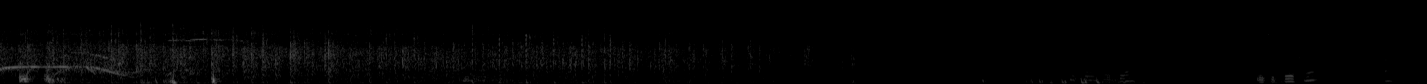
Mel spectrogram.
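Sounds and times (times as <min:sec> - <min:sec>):
audience applause: 0:00.0 - 0:08.7.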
